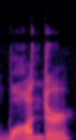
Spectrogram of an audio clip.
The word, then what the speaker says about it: wander: i wonder where i'll wander today wander is an ah so again ah lower your jaw much more open wander wonder could be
